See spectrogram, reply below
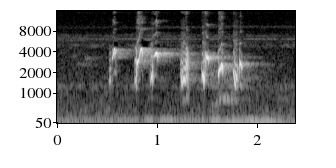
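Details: Red-whiskered bulbul, southern Thai type, sound used as a lure; a quick bright phrase of about seven sharp chirping notes, falling and rising, over roughly one and a half seconds with a faint low hum beneath.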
